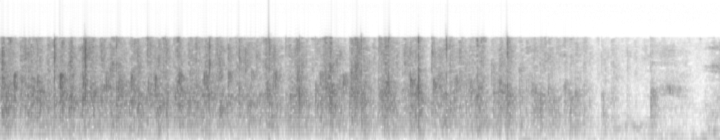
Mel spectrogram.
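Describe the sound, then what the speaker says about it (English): Applause at a school board meeting, a room of people clapping densely before the sound thins and fades away near the end. "So if all of us can just give them one last round of applause"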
